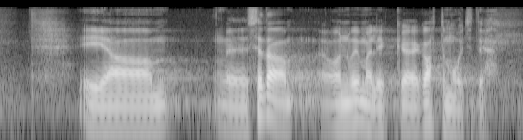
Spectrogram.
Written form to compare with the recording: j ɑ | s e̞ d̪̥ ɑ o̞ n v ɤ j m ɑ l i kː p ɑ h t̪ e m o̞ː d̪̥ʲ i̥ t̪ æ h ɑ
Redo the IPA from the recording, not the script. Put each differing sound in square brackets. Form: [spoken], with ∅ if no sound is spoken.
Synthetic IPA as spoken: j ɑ | s e̞ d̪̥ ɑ o̞ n v ɤ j m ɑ l i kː [k] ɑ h t̪ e m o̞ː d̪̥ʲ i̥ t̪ [e] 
